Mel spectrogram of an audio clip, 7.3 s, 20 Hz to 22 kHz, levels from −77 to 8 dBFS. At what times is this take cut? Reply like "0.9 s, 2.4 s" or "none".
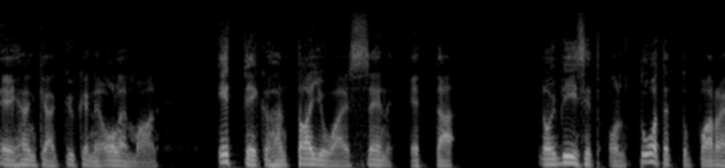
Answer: none

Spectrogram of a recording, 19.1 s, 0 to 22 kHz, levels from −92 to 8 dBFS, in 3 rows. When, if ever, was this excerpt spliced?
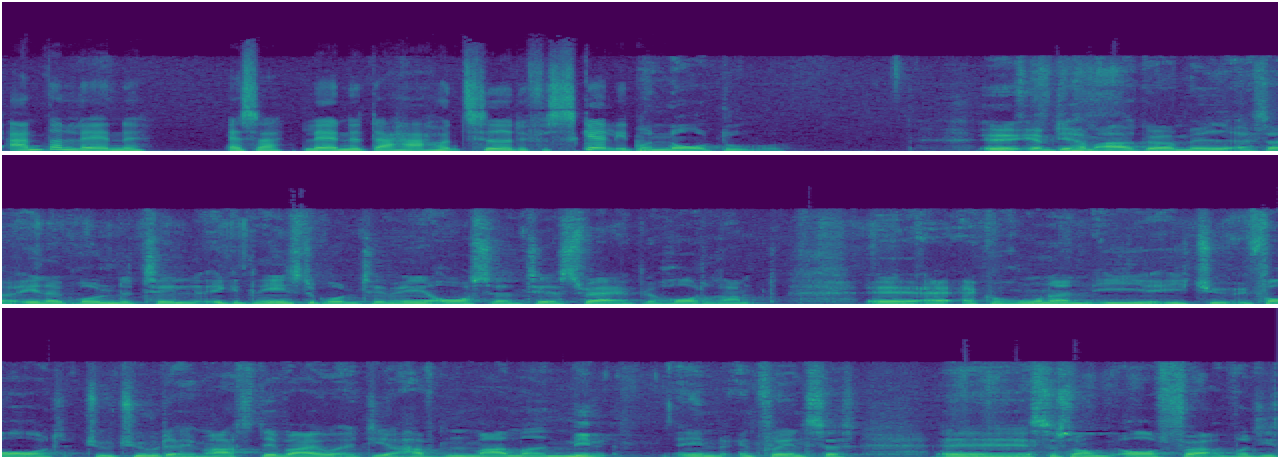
3.2 s

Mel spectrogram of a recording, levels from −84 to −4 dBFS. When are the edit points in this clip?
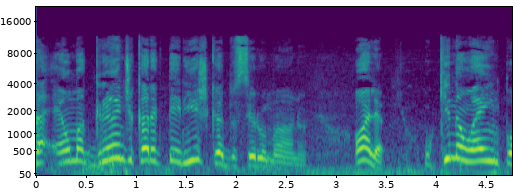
none

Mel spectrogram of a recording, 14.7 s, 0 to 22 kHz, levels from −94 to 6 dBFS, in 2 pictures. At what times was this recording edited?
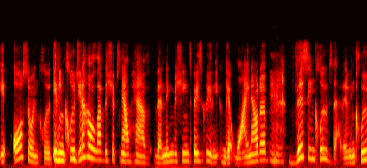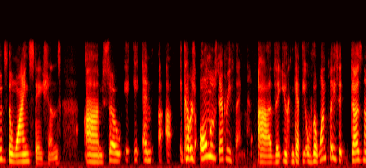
1.0 s, 10.4 s

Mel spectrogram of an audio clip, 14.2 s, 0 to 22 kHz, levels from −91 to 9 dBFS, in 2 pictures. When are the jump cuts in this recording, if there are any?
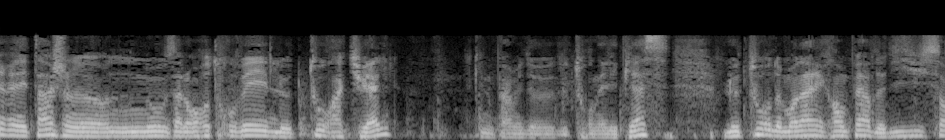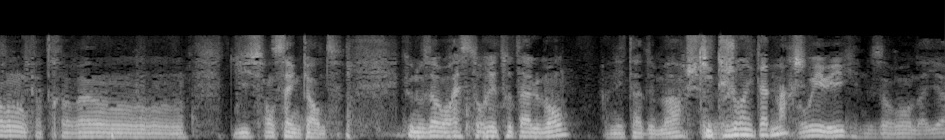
none

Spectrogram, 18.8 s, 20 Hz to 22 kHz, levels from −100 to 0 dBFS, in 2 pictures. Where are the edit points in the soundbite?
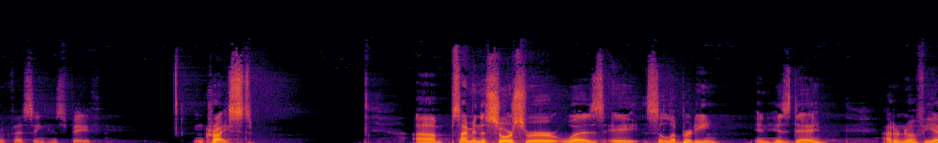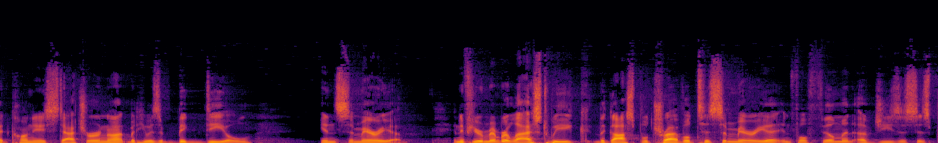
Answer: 11.0 s

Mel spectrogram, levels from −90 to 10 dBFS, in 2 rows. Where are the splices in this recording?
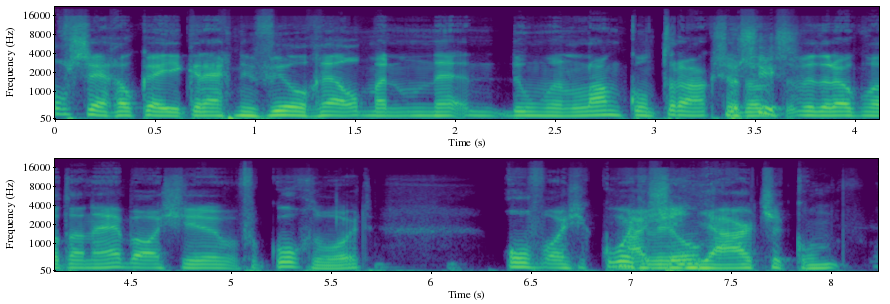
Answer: none

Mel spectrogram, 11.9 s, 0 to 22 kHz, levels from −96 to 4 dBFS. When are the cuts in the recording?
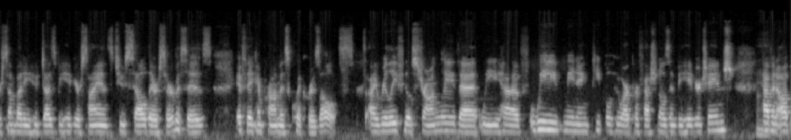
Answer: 5.4 s

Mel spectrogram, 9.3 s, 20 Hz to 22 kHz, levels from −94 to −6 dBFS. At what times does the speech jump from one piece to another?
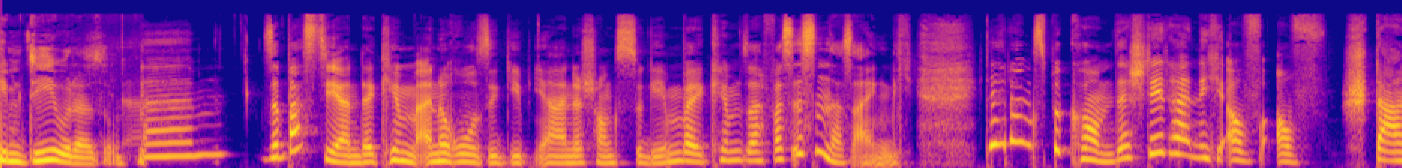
0.9 s, 3.5 s, 6.5 s

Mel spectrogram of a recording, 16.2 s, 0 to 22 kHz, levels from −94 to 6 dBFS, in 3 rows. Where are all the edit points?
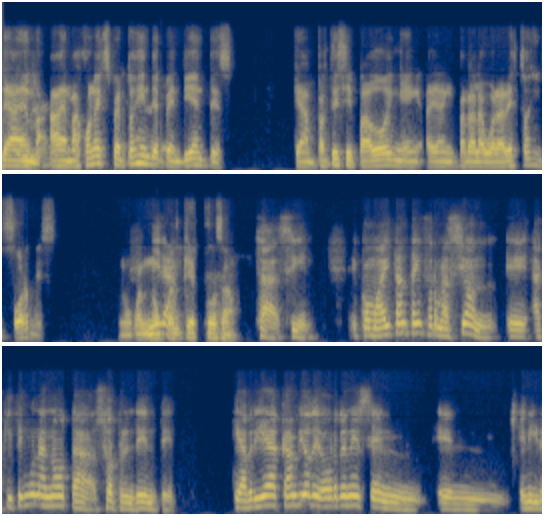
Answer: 7.9 s

